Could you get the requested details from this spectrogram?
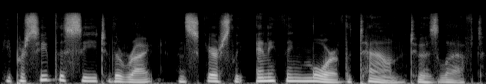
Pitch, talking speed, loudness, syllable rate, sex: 130 Hz, 210 wpm, -20 LUFS, 5.2 syllables/s, male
